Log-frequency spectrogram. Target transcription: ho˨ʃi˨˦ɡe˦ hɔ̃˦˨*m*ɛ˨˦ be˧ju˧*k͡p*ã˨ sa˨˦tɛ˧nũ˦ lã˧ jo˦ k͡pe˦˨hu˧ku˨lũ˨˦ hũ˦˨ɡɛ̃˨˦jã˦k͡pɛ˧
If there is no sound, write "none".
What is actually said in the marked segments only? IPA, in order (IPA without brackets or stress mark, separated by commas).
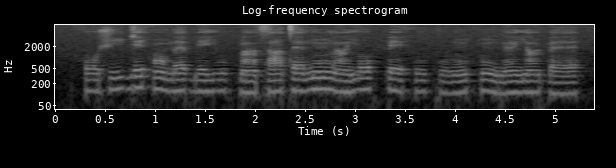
m, k͡p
